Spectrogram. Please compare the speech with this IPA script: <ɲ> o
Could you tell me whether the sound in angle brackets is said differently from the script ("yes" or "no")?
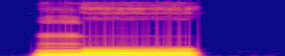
yes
